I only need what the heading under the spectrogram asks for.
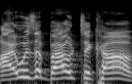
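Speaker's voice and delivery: frightened shouting. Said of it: "And I literally just yell".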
